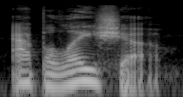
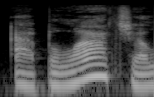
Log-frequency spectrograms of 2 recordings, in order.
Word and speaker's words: Appalachia: He pronounces it Appalachia, by the way. Listeners of our show know that I pronounce it like Vance's Kentucky family says it, Appalachia, like throwing Appalachia.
